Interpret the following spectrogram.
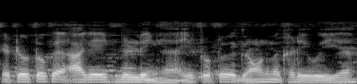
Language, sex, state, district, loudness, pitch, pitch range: Hindi, male, Jharkhand, Jamtara, -15 LUFS, 110 Hz, 105-115 Hz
